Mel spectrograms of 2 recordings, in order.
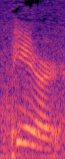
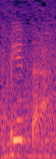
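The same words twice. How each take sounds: First: American accent, with the T flapped like D. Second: British accent, with a clear crisp T sound. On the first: "U S"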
